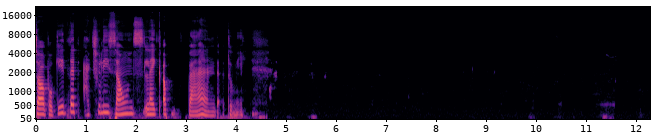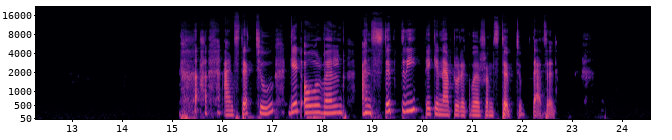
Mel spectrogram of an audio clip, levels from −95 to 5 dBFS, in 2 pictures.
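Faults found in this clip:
Loud pop at 18.04–18.07 s, a single sharp click sitting a few dB above the speech, which carries on underneath. Likely a voltage spike from a plug, switch, static discharge or driver glitch getting into the chain and shaped into a brief pulse.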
